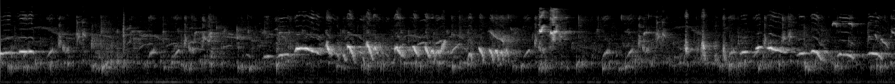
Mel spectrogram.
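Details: Song of a white-rumped shama for training the fighting spirit of competition birds: quieter twitter at first, then dense loud whistled phrases and rapid chattering notes, with steady background twittering.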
